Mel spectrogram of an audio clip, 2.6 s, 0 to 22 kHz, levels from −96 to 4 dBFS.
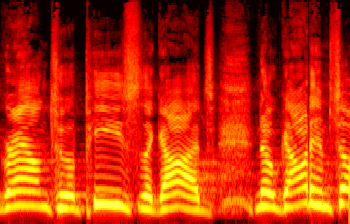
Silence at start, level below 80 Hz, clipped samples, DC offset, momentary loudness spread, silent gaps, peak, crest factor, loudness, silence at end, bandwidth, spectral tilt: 0 s; -80 dBFS; under 0.1%; under 0.1%; 5 LU; none; -4 dBFS; 14 dB; -18 LUFS; 0 s; 19 kHz; -5 dB/octave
